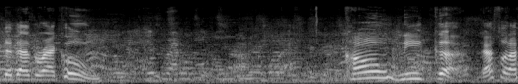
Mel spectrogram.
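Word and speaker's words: Conecuh: Konica.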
